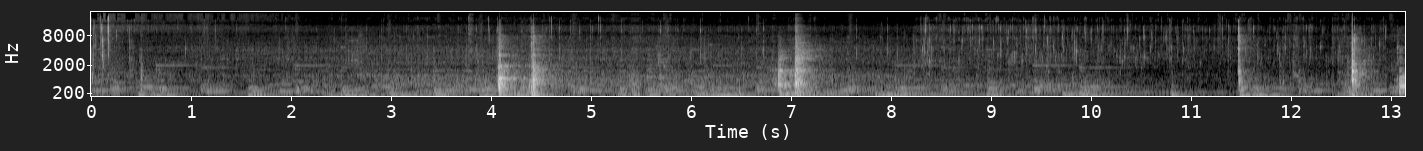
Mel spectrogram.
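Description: Biryani gravy is poured over rice, giving soft wet squishes and splats with a few sharper drops, close and fairly quiet, against a low background hum.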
